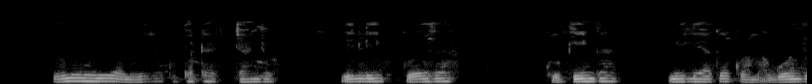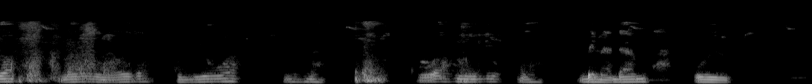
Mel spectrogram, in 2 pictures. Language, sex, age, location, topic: Swahili, male, 25-35, Nakuru, health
